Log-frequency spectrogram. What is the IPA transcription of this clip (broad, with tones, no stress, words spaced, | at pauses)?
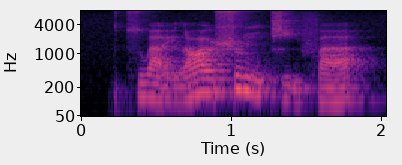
t͡swa̰˨˩ɪ̯lɑ˦ʊ̯ʂʊ˥˨ŋ t͡ɕḭ˨˩fä˨˦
